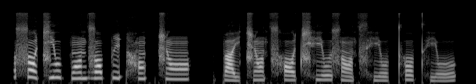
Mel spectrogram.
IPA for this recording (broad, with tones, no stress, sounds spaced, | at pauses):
s ɔ˥˧ t͡ɕ j u˥˧ p ɔ̃˦ d͡z ɔ˦ p i˦ ʔ h ɔ̃˦ k̚ ɕ ɔ̃˦ | p a˨˩ j t͡ɕ ɔ̃˧ t͡sʰ ɔ˧ t͡ɕʰ j u˧ s ɔ̃˨˩ t͡sʰ j u˨˩ t̪ʰ o˥˧ t̪ʰ j u˨˦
